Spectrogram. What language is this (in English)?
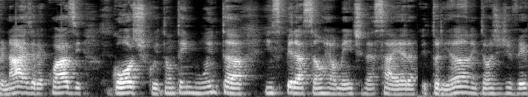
Portuguese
